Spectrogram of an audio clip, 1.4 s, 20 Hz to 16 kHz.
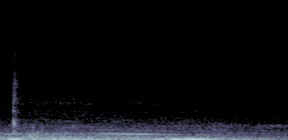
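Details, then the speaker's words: BMW E9X 325i N52 at running temperature after DISA valve repair for rough idle: engine blips up quickly and smoothly, revving much faster than before, settling back with no misfire or stumble. "like that revs so much faster than it used to"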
